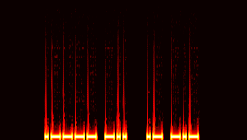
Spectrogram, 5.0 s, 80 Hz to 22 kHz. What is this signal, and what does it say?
Morse code, heard as a keyed tone, about 20 wpm, 700 Hz. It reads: 1D AK
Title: Field Day Exchanges - 20wpm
